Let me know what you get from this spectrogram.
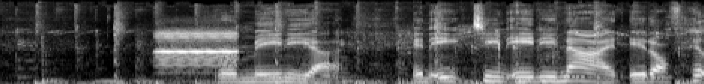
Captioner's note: buzzer buzzes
